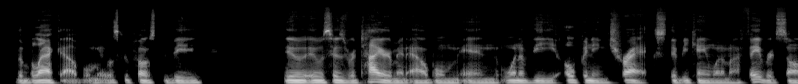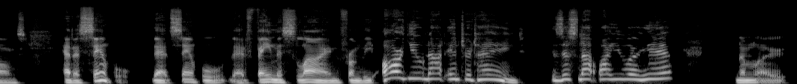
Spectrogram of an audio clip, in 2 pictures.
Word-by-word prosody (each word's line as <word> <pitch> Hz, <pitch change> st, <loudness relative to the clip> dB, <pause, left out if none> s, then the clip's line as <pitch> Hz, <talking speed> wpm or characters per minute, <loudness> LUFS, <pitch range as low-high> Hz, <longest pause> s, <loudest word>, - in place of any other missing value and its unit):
The -, -, -5 dB
Black 85 Hz, +2 st, +3 dB
Album, -, -, -5 dB
it 85 Hz, -, -9 dB
was 90 Hz, +1 st, -3 dB
supposed 85 Hz, -2 st, -1 dB
to -, -, -8 dB
be 80 Hz, +1 st, -1 dB, 0.9 s
it 95 Hz, -, +5 dB
was 90 Hz, -3 st, +6 dB
it -, -, +3 dB
was 90 Hz, -1 st, +6 dB
his 90 Hz, -3 st, +2 dB
retirement 85 Hz, -2 st, +2 dB
album, 75 Hz, -2 st, -3 dB
and 75 Hz, -2 st, -4 dB
one 90 Hz, 0 st, +1 dB
of 85 Hz, -2 st, +1 dB
the 80 Hz, 0 st, -2 dB
opening 90 Hz, -5 st, 0 dB
tracks 90 Hz, -1 st, -1 dB
that 85 Hz, -, -2 dB
became 85 Hz, -2 st, -2 dB
one 75 Hz, 0 st, -5 dB
of -, -, -7 dB
my 70 Hz, +1 st, -8 dB
favorite 85 Hz, -, -3 dB
songs 75 Hz, -2 st, -3 dB, 0.4 s
had 95 Hz, -, +5 dB
a 85 Hz, -, +1 dB
sample, 170 Hz, -, +2 dB, 0.2 s
that -, -, +3 dB
sample, 95 Hz, -5 st, -1 dB
that 75 Hz, +4 st, -5 dB
famous 105 Hz, 0 st, +3 dB
line 90 Hz, -5 st, +4 dB
from 85 Hz, 0 st, +1 dB
the, 90 Hz, +2 st, -1 dB
"Are 300 Hz, +1 st, +6 dB
you 270 Hz, 0 st, -5 dB
not 250 Hz, -1 st, -4 dB
entertained? 220 Hz, -, -1 dB, 0.3 s
Is 180 Hz, -1 st, +1 dB
this 225 Hz, +1 st, 0 dB
not 235 Hz, 0 st, -2 dB
why 235 Hz, +1 st, -2 dB
you 235 Hz, 0 st, -4 dB
are 230 Hz, -, 0 dB
here?" 250 Hz, +5 st, -1 dB, 0.6 s
And 95 Hz, -, +4 dB
I'm 95 Hz, 0 st, +6 dB
like 90 Hz, -2 st, -4 dB
90 Hz, 195 wpm, -23 LUFS, 80-115 Hz, 0.9 s, was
